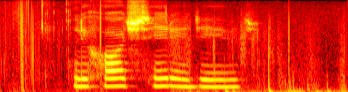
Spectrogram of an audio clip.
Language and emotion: Russian, sad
